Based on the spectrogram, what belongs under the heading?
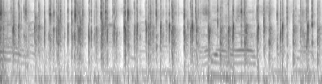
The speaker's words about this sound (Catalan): així que això és per tot vosaltres, així que un aplaudiment ens donem a tots.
